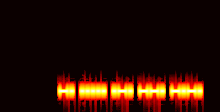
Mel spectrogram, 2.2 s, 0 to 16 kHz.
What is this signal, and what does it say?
Morse code, heard as a keyed tone, about 43 wpm, 700 Hz. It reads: N5RGC
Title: USA Call Signs - 5 Characters - 2x Character Spacing - 45wpm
